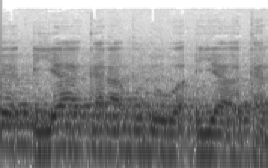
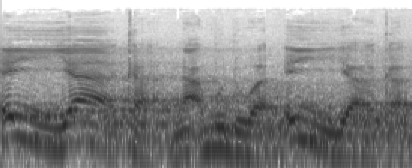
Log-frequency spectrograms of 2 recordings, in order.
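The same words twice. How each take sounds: First: The Y sound in iyyaka is single. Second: The Y sound in iyyaka is doubled. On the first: The speaker calls it wrong. "Tak boleh dibaca" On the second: The speaker calls it right. "Ya-nya ada tasydid"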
